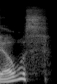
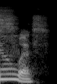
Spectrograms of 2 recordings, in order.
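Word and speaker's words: Elwes: thinking of um and i never know how to pronounce his uh his last name but uh carrie elvis oh carrie always okay hell is is also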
